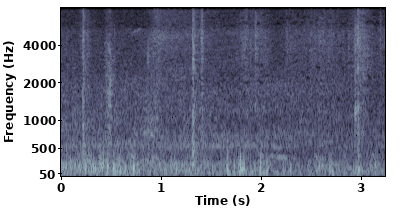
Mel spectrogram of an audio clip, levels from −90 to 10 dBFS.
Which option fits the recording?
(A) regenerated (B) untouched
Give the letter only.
A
